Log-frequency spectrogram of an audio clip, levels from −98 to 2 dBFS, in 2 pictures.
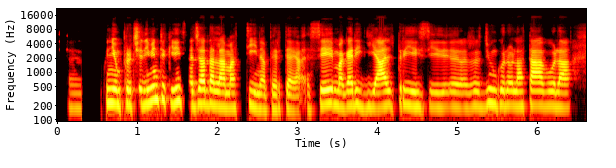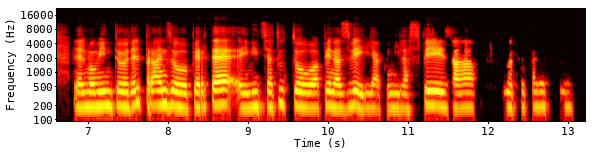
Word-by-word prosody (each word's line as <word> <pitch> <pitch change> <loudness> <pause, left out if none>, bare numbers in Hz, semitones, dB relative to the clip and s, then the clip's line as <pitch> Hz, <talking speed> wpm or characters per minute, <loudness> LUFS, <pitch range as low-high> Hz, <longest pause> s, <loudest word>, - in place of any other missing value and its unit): Eh, 180 0 -16 0.3
quindi 230 0 +3
è - - +1
un - - -3
procedimento 225 +5 +2
che 220 - -8
inizia 230 -3 0
già 220 +1 +6
dalla 205 -3 +5
mattina 185 -1 -2
per 170 +1 -6
te. 165 -3 -1
Se 210 +6 +4
magari 200 +1 +3
gli 190 +1 -9
altri 200 +1 +2
si 185 0 -8
ehm, 185 -1 -5
raggiungono 205 +1 -3
la 195 -1 -1
tavola 195 -2 +3 0.4
nel 190 0 -3
momento 195 +1 -2
del 210 +4 -4
pranzo, 205 -2 -2
per 190 +1 -3
te, 215 +1 +4
ehm, 180 - -5
inizia 195 +1 -7
tutto 195 -3 -4
appena 185 0 -2
sveglia, 185 -1 -4
quindi 180 +1 -11
la 175 -1 -10
spesa, 195 +1 0 0.6
la 185 -1 -9
preparazio 195 +1 -16
195 Hz, 170 wpm, -21 LUFS, 185-205 Hz, 0.6 s, già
